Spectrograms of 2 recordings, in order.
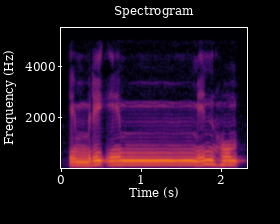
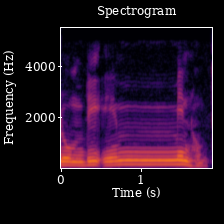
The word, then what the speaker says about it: امرئ منهم: ثانيا أيطمع كل امرئ منهم، امرئ منهم هكذا ينطق الإدغام. أنت تقول كل امرئ منهم مثل الإخفاء، تجعل فرجة بين الشفتين وهذا لا يصح، الحكم إدغام. كل امرئ منهم تنطق هكذا.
